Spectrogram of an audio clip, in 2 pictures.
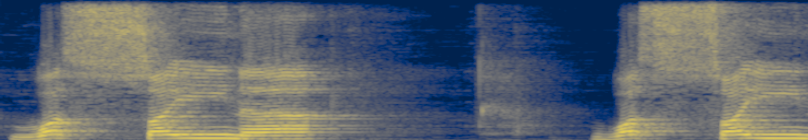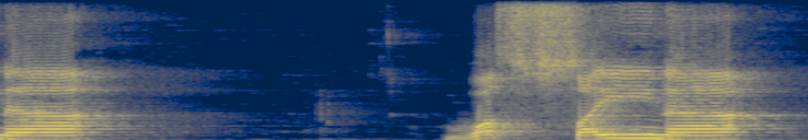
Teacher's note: wassa is very thick and high. Was, so first of all help sad because it has shadda sign.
